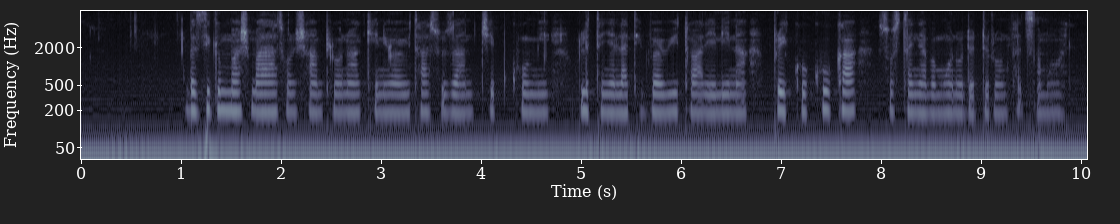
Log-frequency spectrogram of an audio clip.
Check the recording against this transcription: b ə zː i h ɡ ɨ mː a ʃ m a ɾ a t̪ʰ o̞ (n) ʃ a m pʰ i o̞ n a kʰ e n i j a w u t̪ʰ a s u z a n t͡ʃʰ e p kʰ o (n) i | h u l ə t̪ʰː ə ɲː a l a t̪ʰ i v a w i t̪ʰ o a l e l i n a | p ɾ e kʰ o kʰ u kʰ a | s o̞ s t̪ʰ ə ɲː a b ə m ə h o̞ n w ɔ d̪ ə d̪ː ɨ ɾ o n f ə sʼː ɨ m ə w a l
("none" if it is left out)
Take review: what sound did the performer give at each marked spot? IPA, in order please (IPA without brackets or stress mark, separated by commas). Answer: n, m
